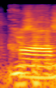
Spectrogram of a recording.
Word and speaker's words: Yousif: Yousif is spelled.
